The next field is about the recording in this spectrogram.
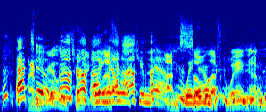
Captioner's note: laughter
